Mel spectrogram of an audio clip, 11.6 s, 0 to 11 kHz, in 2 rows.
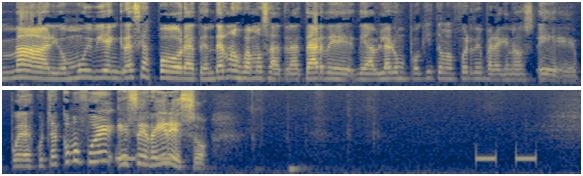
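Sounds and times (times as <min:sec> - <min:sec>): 
speech: 0:00.0 - 0:08.8
phone beeps signalling another call coming in: 0:06.9 - 0:07.3, 0:10.6 - 0:11.2
faint thump: 0:08.6 - 0:09.0.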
